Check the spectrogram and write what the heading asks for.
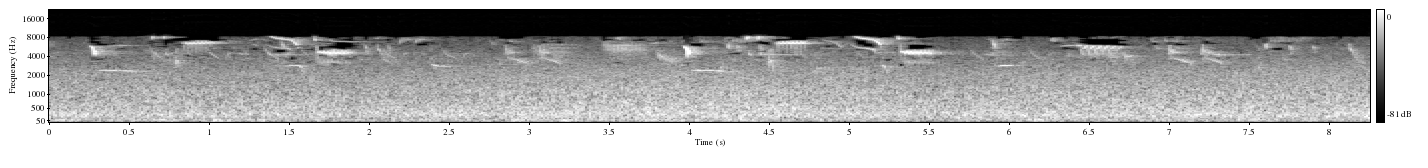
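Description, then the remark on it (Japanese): A dense chorus of many birds singing and chirping at once, recorded around 5 pm in the evening at Kamikochi, a mountain resort area, with overlapping calls scattered throughout over a steady outdoor hiss, with no one talking. “これは夕方の5時ぐらい夕方5時ぐらいなんですよちょっとあれですいろんな鳥がたくさんいる感じになってますね”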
